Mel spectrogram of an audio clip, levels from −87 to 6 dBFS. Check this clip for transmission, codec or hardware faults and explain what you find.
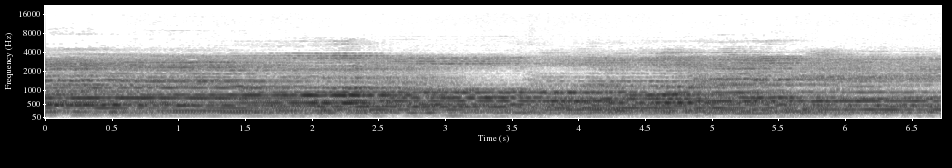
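One fault is present: a time-stretched section from 1.97 s to the end of the music. Software likely compressed this stretch to fit a shorter length, playing it about 1.65 times faster while dropping short slices to hold the pitch. The pace jumps abruptly, and the music turns rushed at unchanged pitch.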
